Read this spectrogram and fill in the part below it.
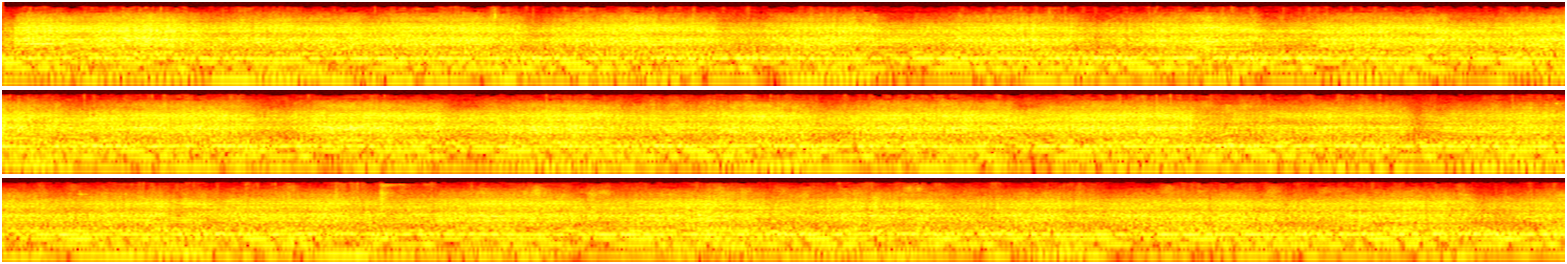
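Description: A loud electric guitar plays distorted rock music through amplifiers.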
